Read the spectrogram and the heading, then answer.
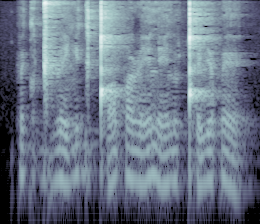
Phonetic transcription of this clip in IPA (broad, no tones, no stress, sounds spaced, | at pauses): p ɘ ɡ ɔ ɡ͡ǁ u ɭ e ʎ ɘ ɡ ɘ ǃʼ ɔ p ɔ ɭ e l e l u ǃʼ ɘ lʲ ɔ p ɘ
